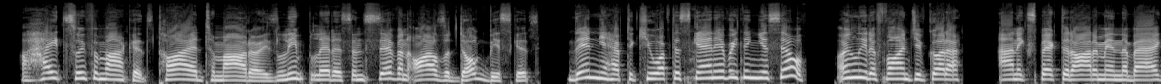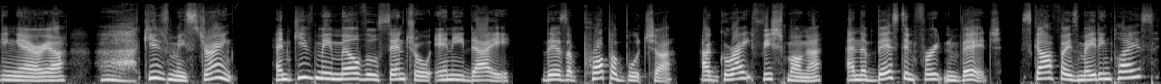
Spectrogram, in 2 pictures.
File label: voice demo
